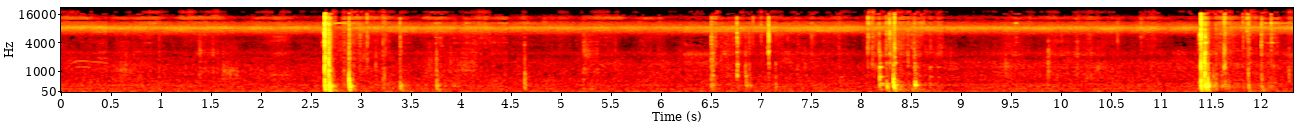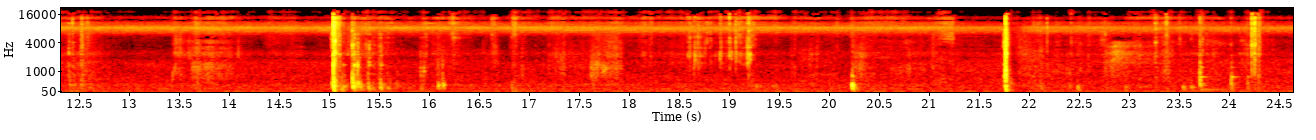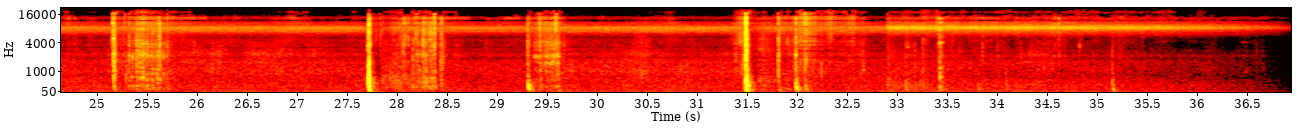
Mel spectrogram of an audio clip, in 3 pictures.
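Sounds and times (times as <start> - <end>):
insect chirring: 0.0 - 27.7, 32.9 - 36.9
axe splitting firewood: 2.6 - 4.0, 6.4 - 8.8, 11.3 - 12.7, 15.0 - 17.0, 21.7 - 24.4, 25.1 - 25.8, 27.7 - 28.5, 29.3 - 29.7, 31.4 - 32.3.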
